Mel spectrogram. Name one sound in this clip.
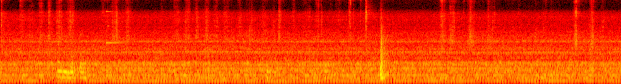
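A peeler scrapes the skin off a vegetable.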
